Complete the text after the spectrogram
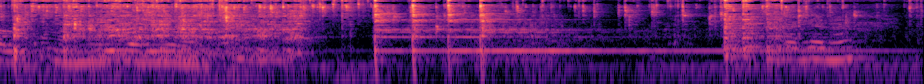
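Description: A metal spatula scrapes and clinks against a metal pot.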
